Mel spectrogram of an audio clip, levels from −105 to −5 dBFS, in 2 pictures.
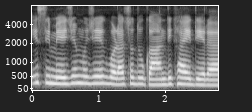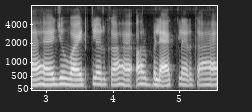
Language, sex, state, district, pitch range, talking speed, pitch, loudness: Hindi, female, Haryana, Charkhi Dadri, 195-225 Hz, 235 wpm, 210 Hz, -16 LUFS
